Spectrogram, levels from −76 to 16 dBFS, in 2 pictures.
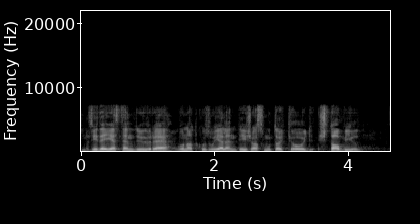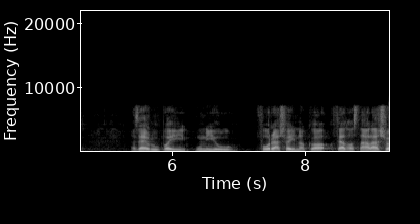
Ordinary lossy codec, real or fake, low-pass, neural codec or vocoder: none; fake; 7.2 kHz; codec, 16 kHz, 4.8 kbps, FACodec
